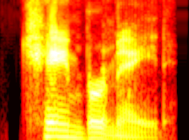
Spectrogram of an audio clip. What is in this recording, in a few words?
"chambermaid", American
